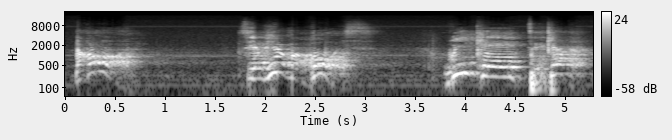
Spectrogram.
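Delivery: high, slow, mock-dainty refusal; prissy refusal. The comic turning down a girl at the club, high mock-dainty. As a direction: hold the hand up and sound like one of the girls. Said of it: "And I was like".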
